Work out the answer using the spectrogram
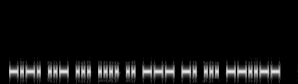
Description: Morse code, heard as a keyed tone, about 44 wpm, 600 Hz. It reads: CUSHIONS,
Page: Romanen Never af Ken Follet på engelsk.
